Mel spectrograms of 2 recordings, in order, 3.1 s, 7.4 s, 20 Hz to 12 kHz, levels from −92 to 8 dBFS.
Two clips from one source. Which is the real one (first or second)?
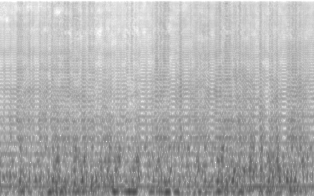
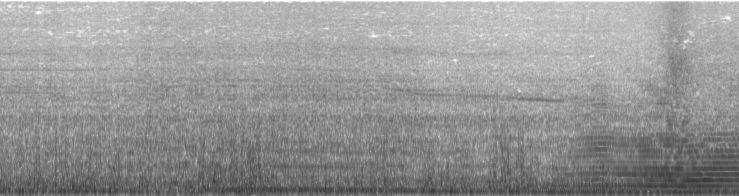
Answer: second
